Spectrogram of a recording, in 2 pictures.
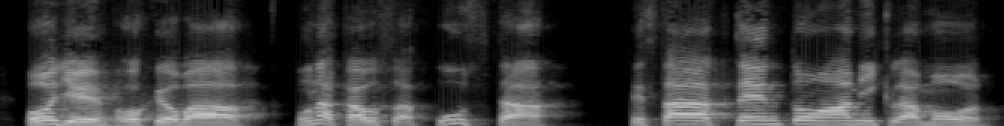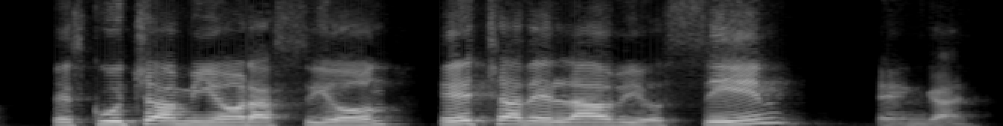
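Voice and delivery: loud group reading of a psalm; reading aloud together. Real, not acted. Pastor leading the church in reading, loud. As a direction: read the psalm out together, loudly.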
